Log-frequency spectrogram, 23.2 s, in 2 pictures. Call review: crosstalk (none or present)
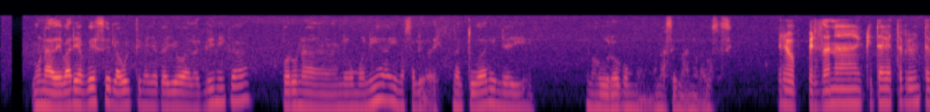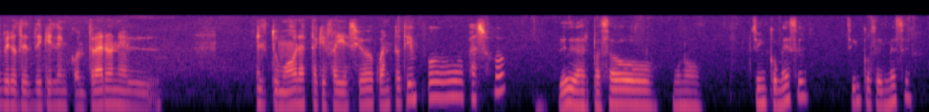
none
